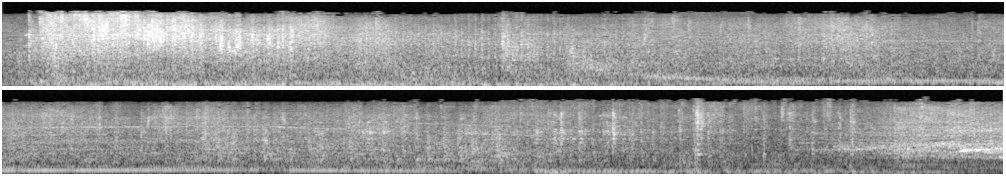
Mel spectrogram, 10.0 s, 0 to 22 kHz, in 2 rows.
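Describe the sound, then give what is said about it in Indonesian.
A massive explosion boom from explosives planted at the base of the Hotel McDonald in Singapore, at about 3 a.m., rolls into a long, roaring rumble that stays loud throughout, with a low droning tone swelling beneath the noise midway. No one speaks. “Dalam keheningan kota Singapura, sekitar jam 3 dini hari, tersentaklah penduduk kota oleh ledakan dahsyat seperti gunung meletus.”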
